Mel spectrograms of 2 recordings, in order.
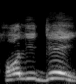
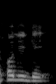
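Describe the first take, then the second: First: Holiday ending in a "dei" glide; correct holiday. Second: Holiday ending flat "de", softer; wrong holiday. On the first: Teacher models correct holiday for students. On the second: Teacher shows the wrong holiday to avoid. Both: Shown as a demonstration. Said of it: "not holiday".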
